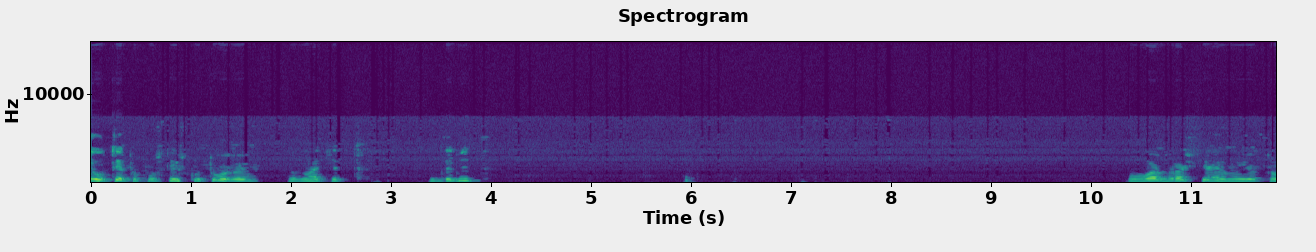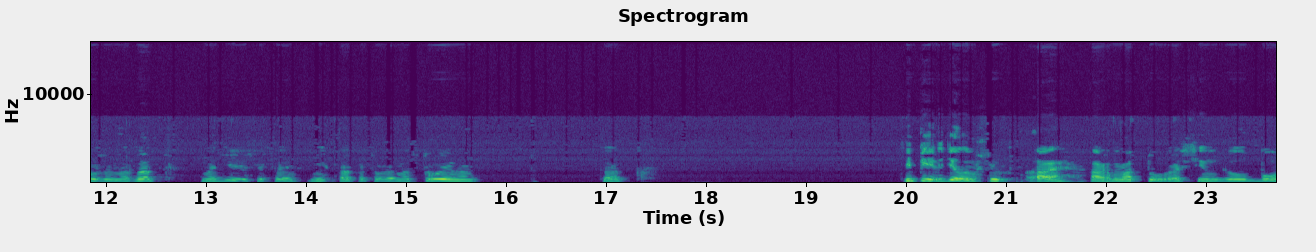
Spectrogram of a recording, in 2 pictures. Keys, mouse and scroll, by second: 0.8 click, 7.2 click, 8.2-12.4 drag, 13.2 click, 14.3-16.4 drag.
